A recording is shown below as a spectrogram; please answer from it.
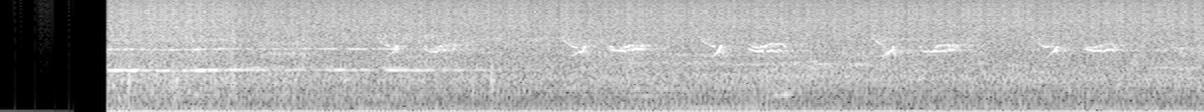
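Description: Outdoor ambience after a brief dropout: steady background noise, with a thin steady tone for the first couple of seconds and then a run of short chirps repeated about twice a second.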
